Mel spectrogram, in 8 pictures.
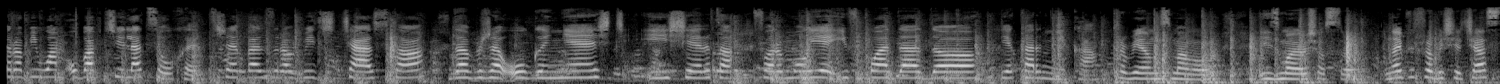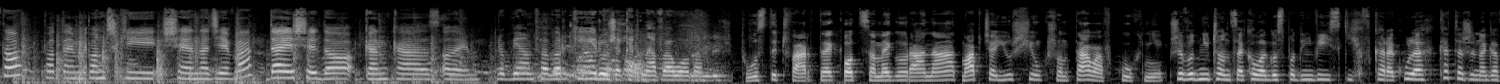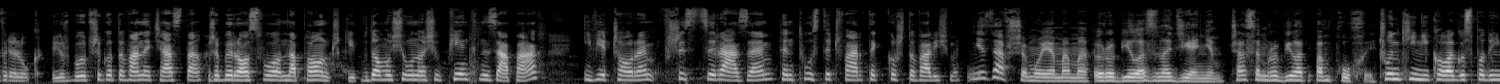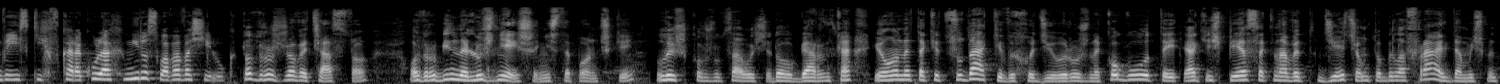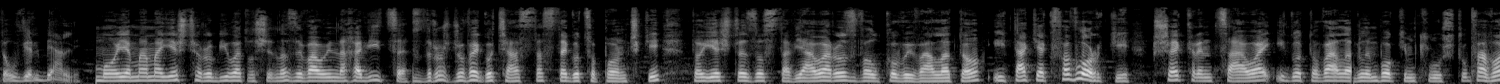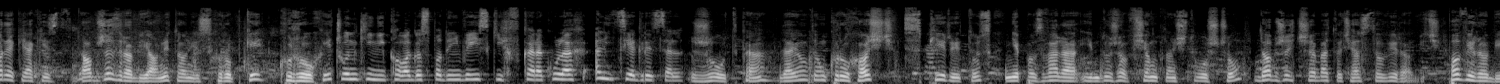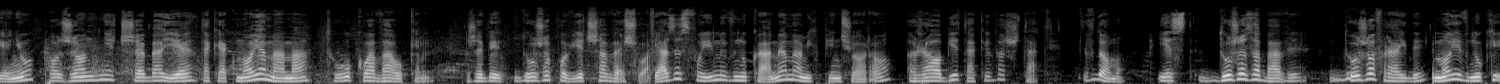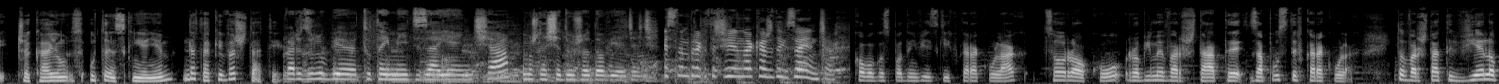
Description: Jak kiedyś obchodzono tłusty czwartek? Koło Gospodyń Wiejskich w Karakulach zorganizowało warsztaty - relacja
A panie z koła przy okazji spotkania wspominały wypieki ze swojego dzieciństwa.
